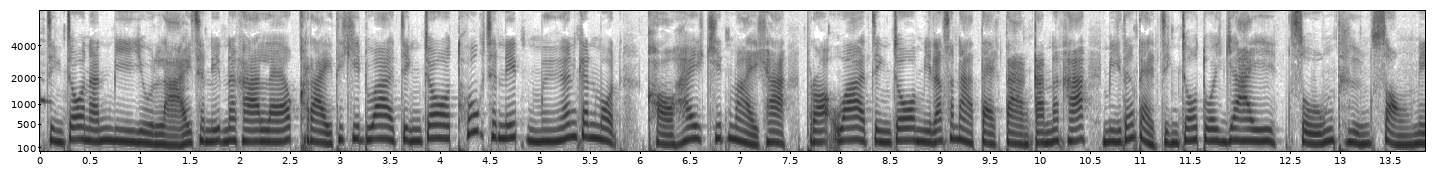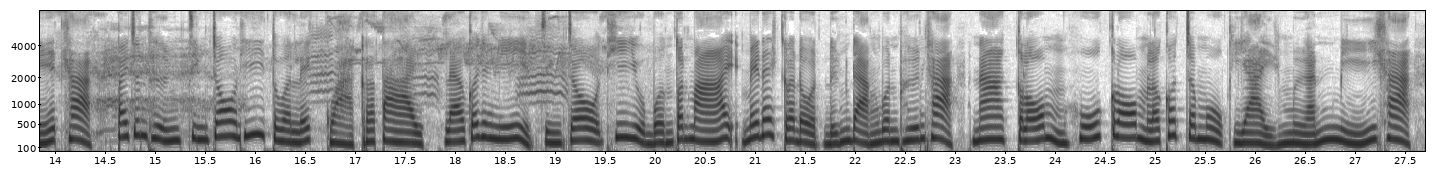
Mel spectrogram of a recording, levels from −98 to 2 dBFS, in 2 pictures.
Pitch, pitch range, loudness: 205 Hz, 180-225 Hz, -19 LUFS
